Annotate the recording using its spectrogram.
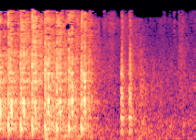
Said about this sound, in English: The invading troops are met by a hail of machine gun and cannon fire. Apache helicopter gunships hover overhead. A lot of noise, a lot of smoke, a lot of gunfire.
